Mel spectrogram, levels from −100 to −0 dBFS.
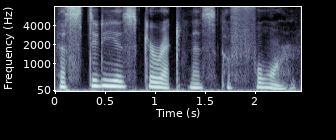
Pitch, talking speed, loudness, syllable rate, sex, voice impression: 160 Hz, 95 wpm, -17 LUFS, 3.4 syllables/s, female, feminine, very adult-like, slightly intellectual, calm, elegant, slightly kind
